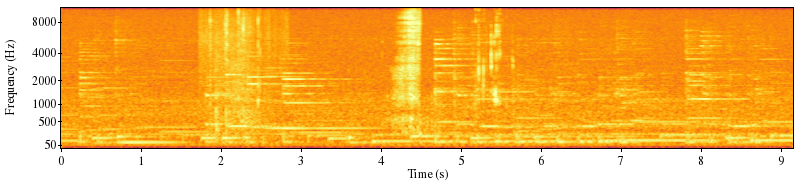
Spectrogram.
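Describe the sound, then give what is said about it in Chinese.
Chewing cake flavoured like river-snail rice noodles: a few soft, wet, squishy bites and mouth sounds, faint and sparse over a low steady hum. “还有这个蛋糕你也尝一尝。对，也是螺蛳粉味的，我想应该会比奶茶更好吃一点。”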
